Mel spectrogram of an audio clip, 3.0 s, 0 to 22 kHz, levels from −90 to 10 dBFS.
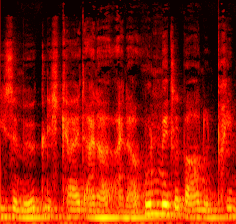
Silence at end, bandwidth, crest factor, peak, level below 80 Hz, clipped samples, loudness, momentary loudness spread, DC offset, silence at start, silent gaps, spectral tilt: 0 s; 15 kHz; 18 dB; -6 dBFS; -56 dBFS; under 0.1%; -23 LUFS; 8 LU; under 0.1%; 0 s; none; -6.5 dB/octave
